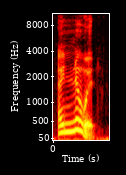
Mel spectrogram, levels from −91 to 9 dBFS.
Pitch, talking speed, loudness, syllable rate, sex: 200 Hz, 300 wpm, -14 LUFS, 7.9 syllables/s, male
